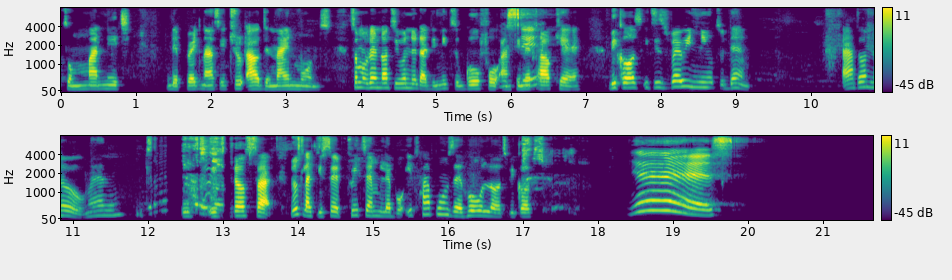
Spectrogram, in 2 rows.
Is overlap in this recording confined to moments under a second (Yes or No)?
Yes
